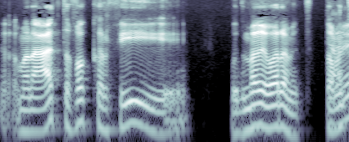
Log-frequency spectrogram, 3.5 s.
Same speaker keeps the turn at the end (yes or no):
yes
